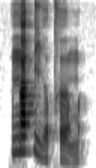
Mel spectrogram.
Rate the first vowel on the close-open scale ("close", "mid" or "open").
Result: open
